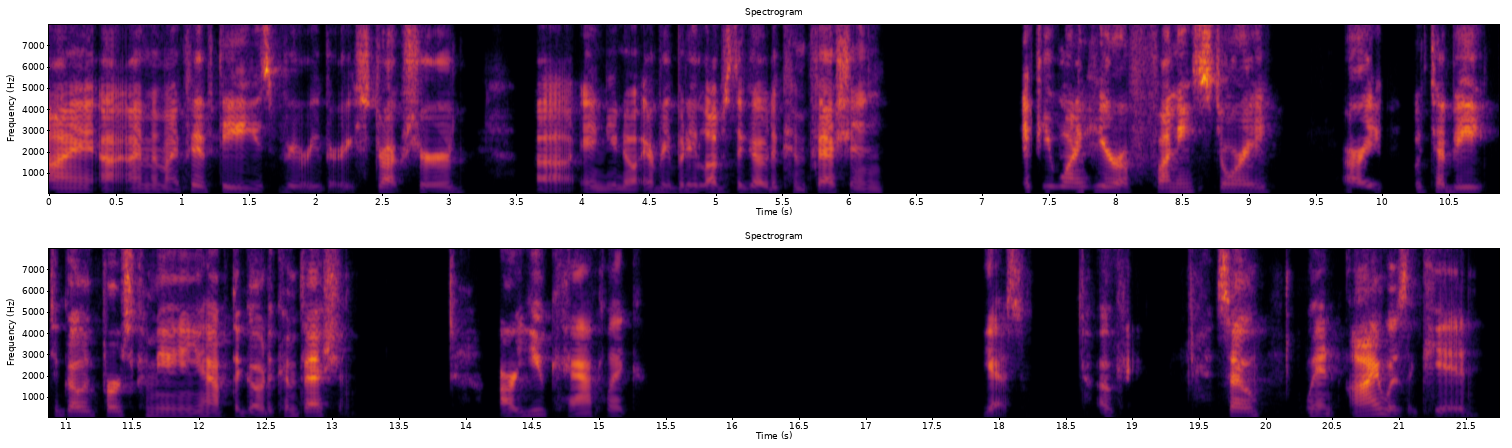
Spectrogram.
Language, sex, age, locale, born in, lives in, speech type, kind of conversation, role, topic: English, female, 55-59, en-US, United States, United States, conversation, podcast, guest, How do religious beliefs shape the way people live and make everyday choices?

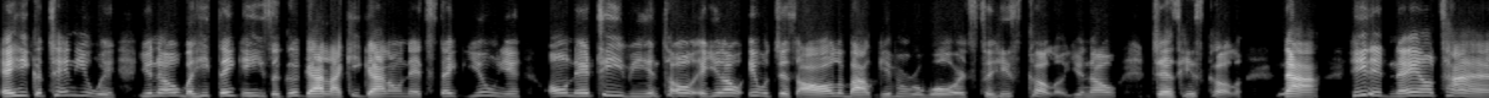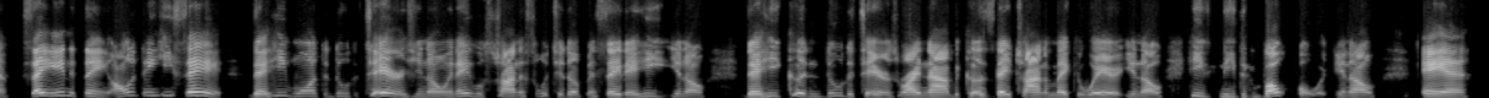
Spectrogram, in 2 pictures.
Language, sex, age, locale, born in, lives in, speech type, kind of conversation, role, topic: English, female, 35-39, en-US, United States, United States, conversation, unstructured, none, What is your opinion of politicians who put personal gain first?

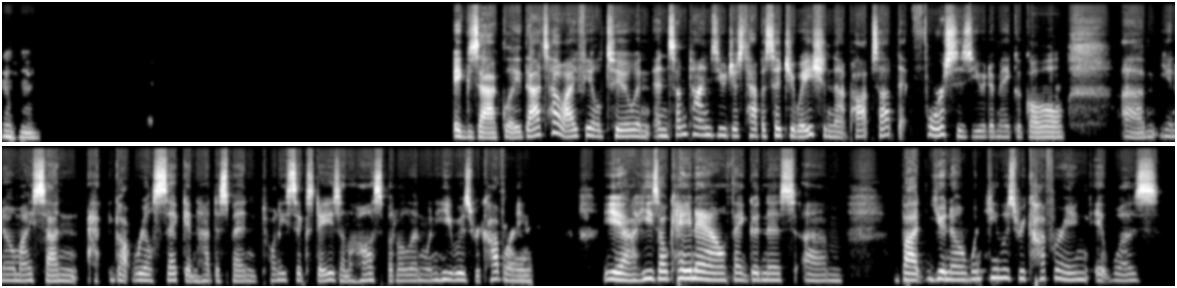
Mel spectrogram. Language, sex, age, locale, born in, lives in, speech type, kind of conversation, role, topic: English, female, 50-54, en-US, United States, United States, conversation, unstructured, none, What is your strategy for setting and achieving personal goals?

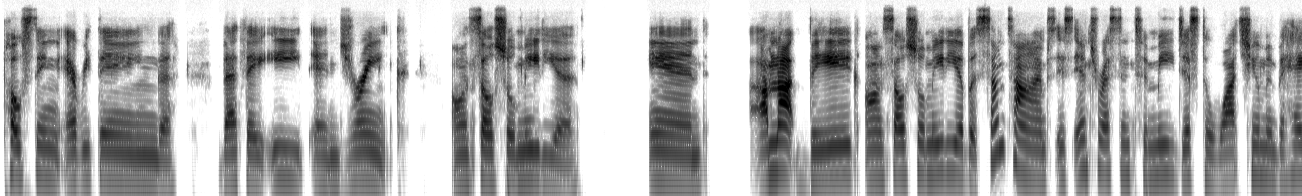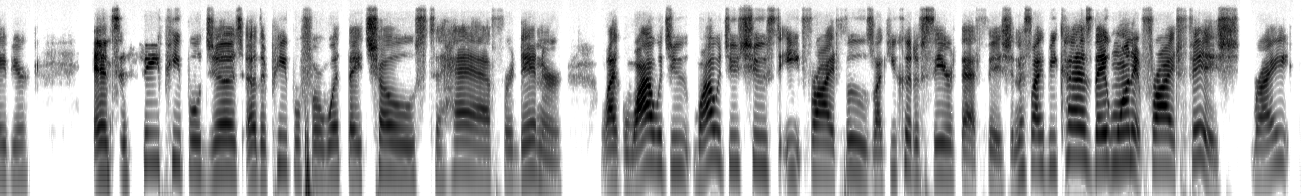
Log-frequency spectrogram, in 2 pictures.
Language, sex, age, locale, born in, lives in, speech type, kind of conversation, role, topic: English, female, 50-54, en-US, United States, United States, conversation, unstructured, none, How should I respond when people judge me for what I eat?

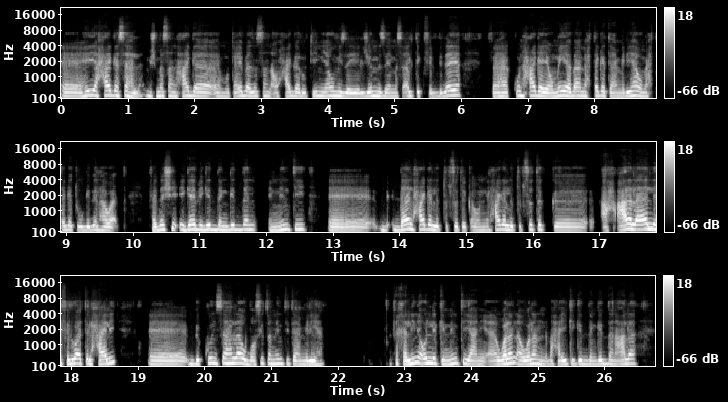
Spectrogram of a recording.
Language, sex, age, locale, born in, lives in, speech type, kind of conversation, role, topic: Arabic, male, 20-24, ar-EG, Egypt, Egypt, conversation, advice, advisor, إزاي أقدر أوازن بين رعايتي للناس واهتمامي بنفسي؟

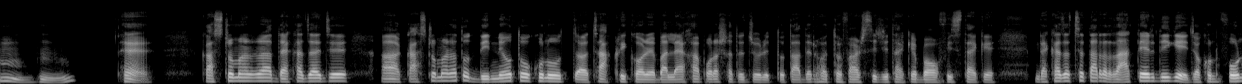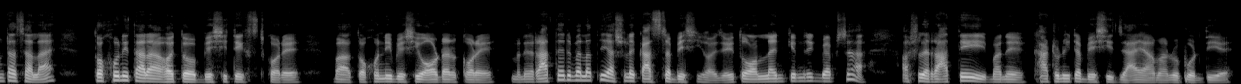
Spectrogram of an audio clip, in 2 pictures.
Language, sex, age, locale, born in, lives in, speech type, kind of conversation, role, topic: Bengali, male, 20-24, bn-BD, Bangladesh, Bangladesh, conversation, advice, user, আমি বাড়িতে শান্তিতে আরাম করে বিশ্রাম নিতে পারছি না কেন?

